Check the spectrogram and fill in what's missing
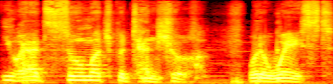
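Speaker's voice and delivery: whispered, menacing character voice. Playing a character leaning down to a fallen rival: whispering in character. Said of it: "whisper in their ear".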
